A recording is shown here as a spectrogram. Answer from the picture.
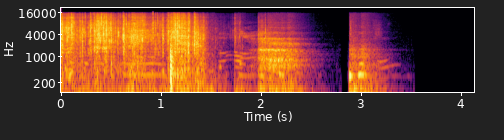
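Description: Foil trading-card pack wrapper crinkling and tearing open, loudest in the first second and a half, with a few weaker crackles after. The sound cuts off to dead silence about three and a half seconds in.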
